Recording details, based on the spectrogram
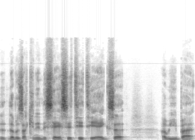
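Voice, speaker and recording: A man with a Lanarkshire accent, medium pitch, fairly even intonation and fairly quick pace, on a very clean recording with a silent background. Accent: Lanarkshire Scottish. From Scotland, Larkhall, Lanarkshire. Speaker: technology business executive. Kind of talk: interview.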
